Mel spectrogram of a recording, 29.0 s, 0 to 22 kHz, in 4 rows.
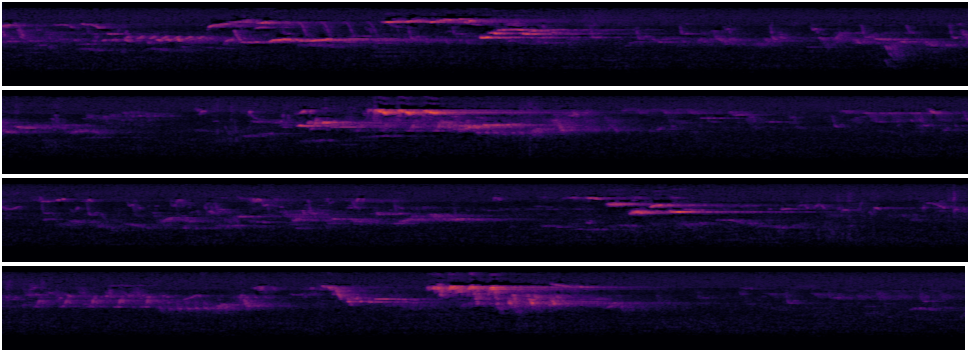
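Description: Birdsong: several birds chirping and trilling in repeated bursts of song, loudest about 3, 10, 19 and 25 seconds in.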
